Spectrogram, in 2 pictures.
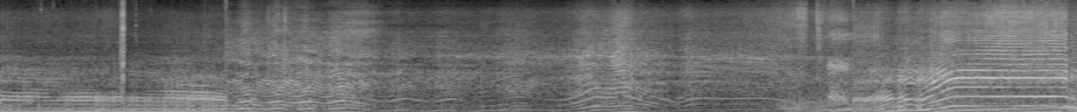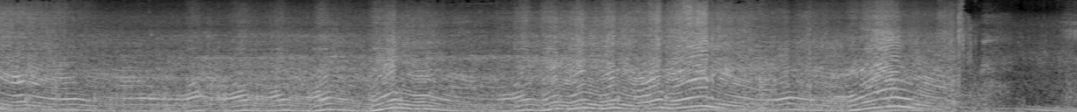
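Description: Snowmobile engine revving up and down repeatedly as the sled ploughs through deep powder, with a sustained high-rev run about eight to ten seconds in and quicker rises and falls after it. The revs fall away near the end.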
